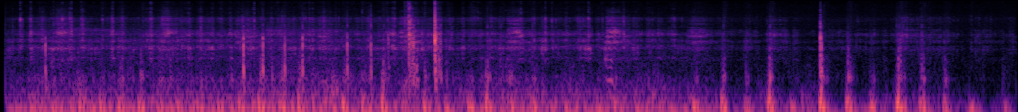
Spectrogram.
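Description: Running footsteps on dry dirt, heard from a camera mounted on a paintball marker, with a steady low rumble of wind and handling noise and sharp knocks and clatter of gear throughout. The sharpest two knocks come a little after five seconds.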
